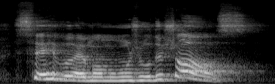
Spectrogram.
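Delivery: loud, delighted, cried-out exclamation. The fox spots her playing injured in front of him: exclaimed. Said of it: "s'écria ce dernier".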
